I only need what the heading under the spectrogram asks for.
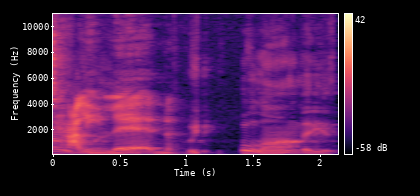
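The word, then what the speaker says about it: Talyllyn: person in Wales exactly for some reason unlucky type pronounces tally then as tally Clinton but I don't understand why I know for a fact it's pronounced tally Lynn too long that he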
